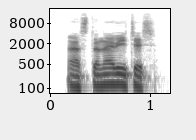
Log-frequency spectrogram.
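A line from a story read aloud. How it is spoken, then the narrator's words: Thundering command. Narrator (Russian): прогремел голос старшего из отряда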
